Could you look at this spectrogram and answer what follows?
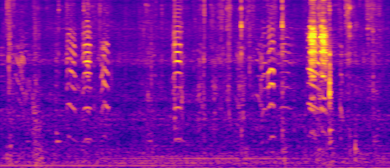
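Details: Zebra finches in an aviary being cleaned with fresh sand; clear nasal, trumpet-like beeps repeat in small groups, one bird answering another, over a constant low hum and a brief louder rustle near the end.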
